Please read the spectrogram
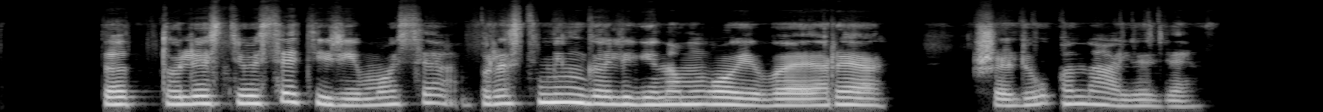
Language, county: Lithuanian, Utena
